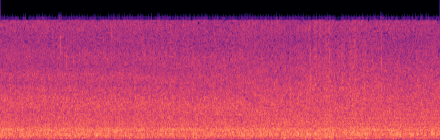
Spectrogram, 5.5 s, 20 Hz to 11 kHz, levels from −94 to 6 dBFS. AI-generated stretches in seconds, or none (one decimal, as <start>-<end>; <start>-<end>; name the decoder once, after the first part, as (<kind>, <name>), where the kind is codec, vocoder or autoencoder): 3.0-4.0 (vocoder, Vocos)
